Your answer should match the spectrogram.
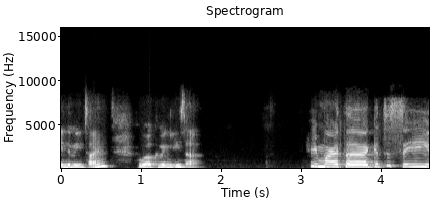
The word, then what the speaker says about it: Lisa: Um, so I'm Lisa and I I realize it's spelled like Liza to some of you, but you know if if if you forget how to pronounce my name, it's like the leaning tower of Pisa. Uh, Lisa Pisa.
